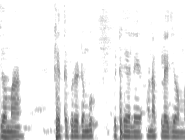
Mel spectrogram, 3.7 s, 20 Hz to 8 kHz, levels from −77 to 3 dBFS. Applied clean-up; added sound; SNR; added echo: classical method Wiener filter.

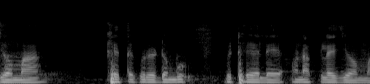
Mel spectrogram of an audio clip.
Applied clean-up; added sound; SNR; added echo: neural separator model SepFormer DNS4.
